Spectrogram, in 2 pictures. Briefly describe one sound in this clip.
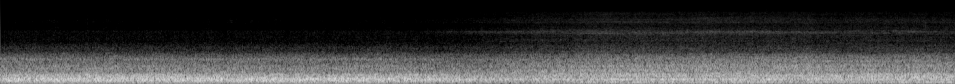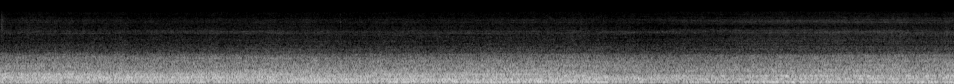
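A jet engine roars steadily in an aircraft cabin.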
